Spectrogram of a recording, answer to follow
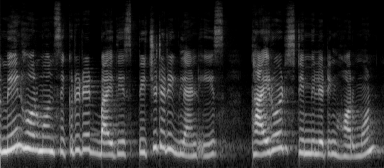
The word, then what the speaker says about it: pituitary: Remember its pronunciation, it is pituitary gland.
